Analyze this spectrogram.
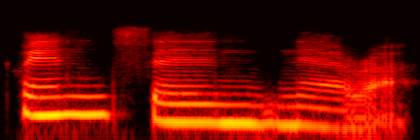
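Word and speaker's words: Quinceañera: Quinceanera, right? Quinceanera. We pronounce like that.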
